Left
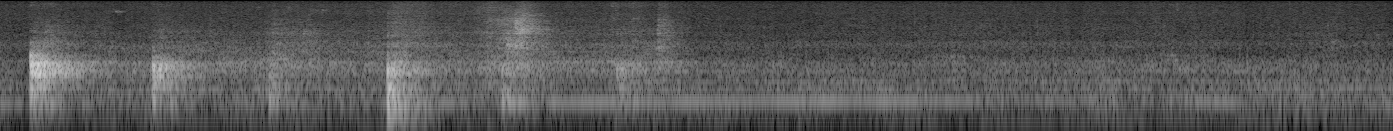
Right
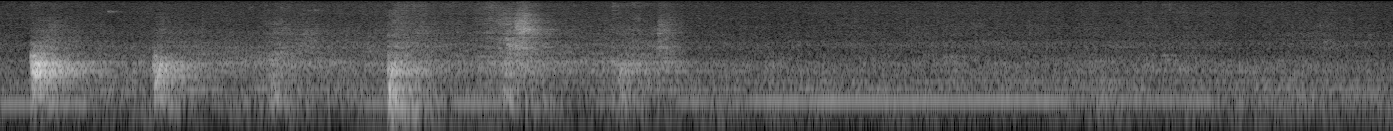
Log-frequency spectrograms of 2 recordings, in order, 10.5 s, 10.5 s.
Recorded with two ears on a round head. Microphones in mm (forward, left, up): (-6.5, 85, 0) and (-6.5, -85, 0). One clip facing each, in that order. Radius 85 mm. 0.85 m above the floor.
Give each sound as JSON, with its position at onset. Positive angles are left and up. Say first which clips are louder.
{"t": 0.2, "sound": "footsteps", "louder": "left 1 dB", "side_deg": 75, "distance_m": 3.5}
